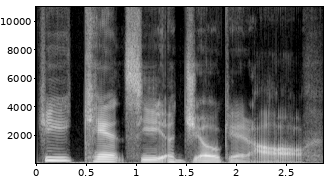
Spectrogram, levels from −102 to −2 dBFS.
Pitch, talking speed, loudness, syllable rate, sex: 130 Hz, 145 wpm, -19 LUFS, 2.8 syllables/s, male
